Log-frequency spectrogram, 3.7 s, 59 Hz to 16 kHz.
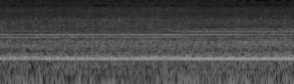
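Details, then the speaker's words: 2011 Toyota Camry idling with a loud steady piercing whine and vibration at startup; rusty alternator pulley, worn alternator bearing, fixed by replacing the alternator. "I think it's the bearing. See that bearing right there? On the alternator bearing? See that pulley? It's rusty. You gotta be the bearing right there."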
